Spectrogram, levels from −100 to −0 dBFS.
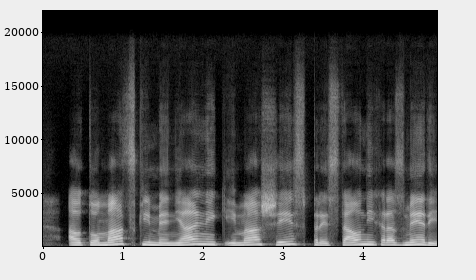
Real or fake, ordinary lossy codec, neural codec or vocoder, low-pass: fake; none; codec, 44.1 kHz, 7.8 kbps, DAC; 19.8 kHz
